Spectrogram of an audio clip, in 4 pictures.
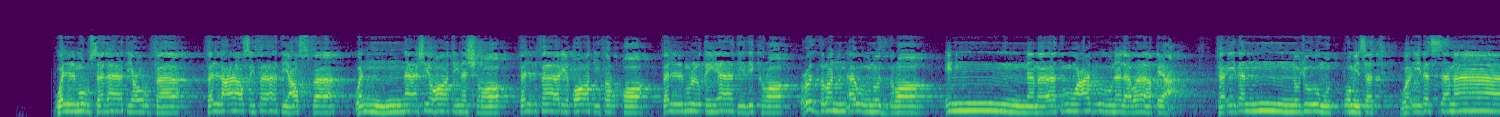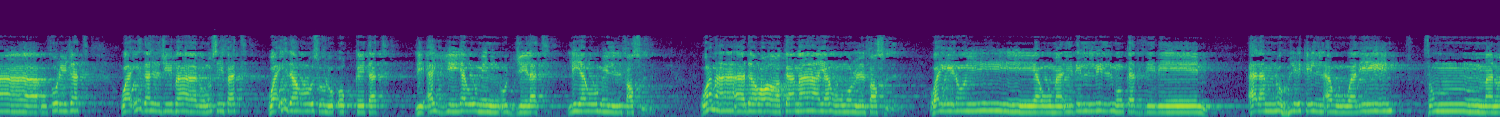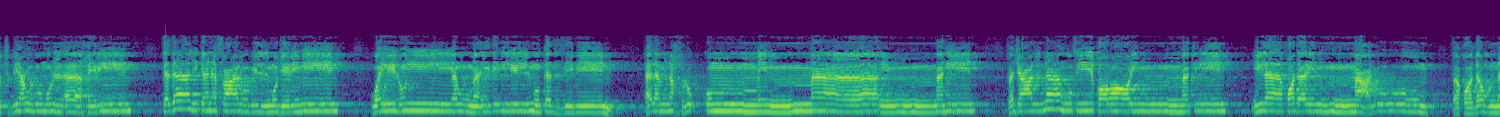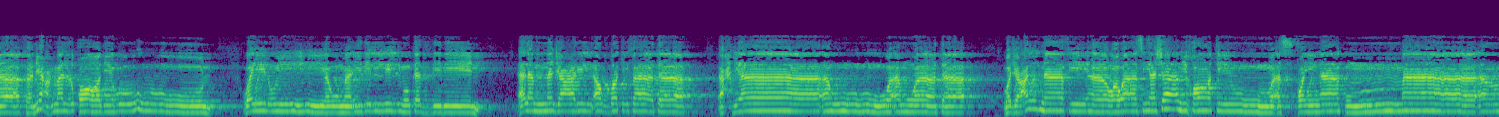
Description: سورة المرسلات > السور المكتملة للشيخ فيصل غزاوي من الحرم المكي 🕋 > السور المكتملة 🕋 > المزيد - تلاوات الحرمين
